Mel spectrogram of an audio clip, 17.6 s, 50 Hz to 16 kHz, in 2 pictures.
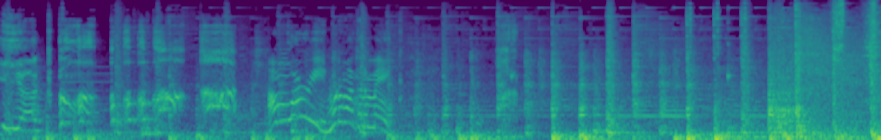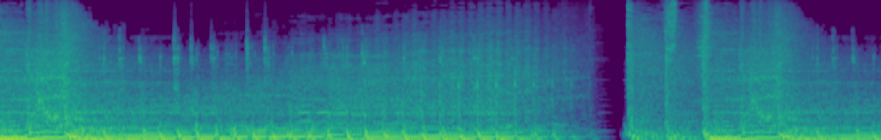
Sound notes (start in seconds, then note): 5.0 gags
